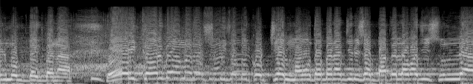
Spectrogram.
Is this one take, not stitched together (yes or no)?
no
